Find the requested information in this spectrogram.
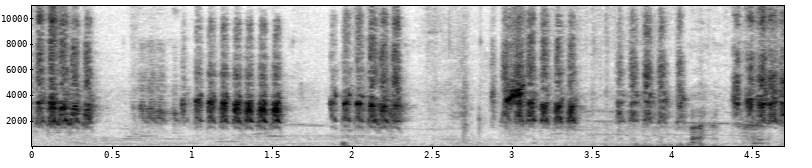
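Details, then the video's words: Pet myna bird calling while being fed by hand: harsh, raspy bursts about half a second to a second long, repeated in quick succession with short gaps, with faint low handling noises beneath. "feeding my Myna bird."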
